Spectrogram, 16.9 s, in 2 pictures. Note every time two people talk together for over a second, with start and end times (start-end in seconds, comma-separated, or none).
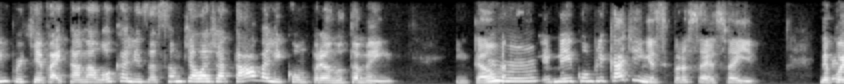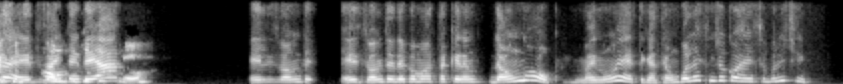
8.2-9.7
